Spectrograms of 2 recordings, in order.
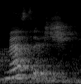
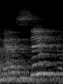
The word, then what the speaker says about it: message: Các bạn lưu ý nhé, message đọc là message, nhấn vào tiếng thứ nhất và âm chờ đằng sau đúng không? Message, chứ không phải message đúng không?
